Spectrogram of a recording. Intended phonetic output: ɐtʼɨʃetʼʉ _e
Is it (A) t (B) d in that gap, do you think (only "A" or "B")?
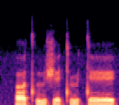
A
